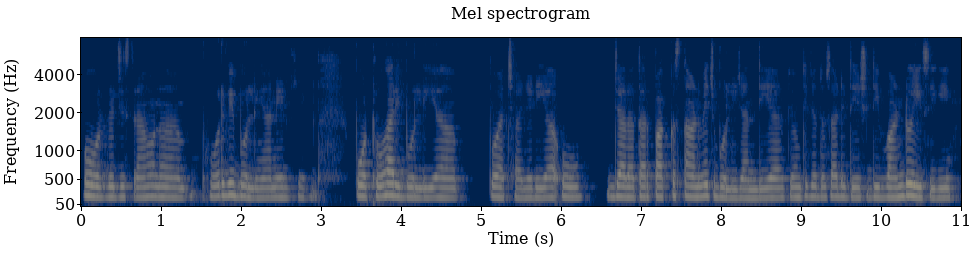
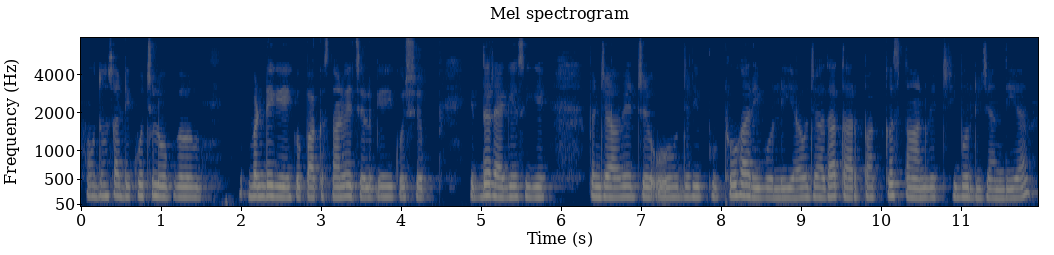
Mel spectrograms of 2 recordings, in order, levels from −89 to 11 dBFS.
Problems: background sounds at intervals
